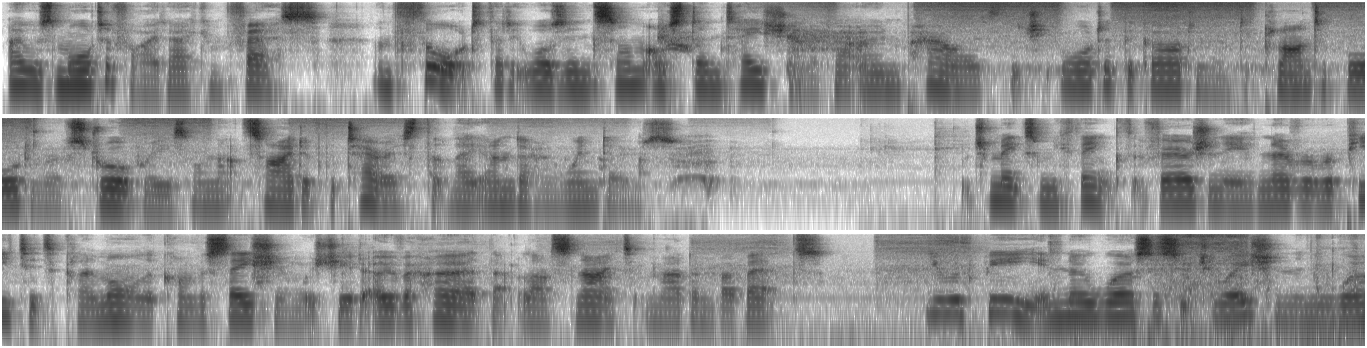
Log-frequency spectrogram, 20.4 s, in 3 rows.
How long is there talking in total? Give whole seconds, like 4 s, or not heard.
19 s.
